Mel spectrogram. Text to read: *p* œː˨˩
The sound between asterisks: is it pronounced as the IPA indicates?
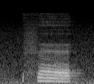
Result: no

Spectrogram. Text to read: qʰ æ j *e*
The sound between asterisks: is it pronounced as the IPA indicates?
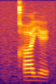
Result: yes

